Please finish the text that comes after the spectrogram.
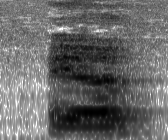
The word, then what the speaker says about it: heir: with consonant and sound is vowel see and air was born to the royal couple say this sentence and here the edge is silent and air was born to the royal family that's why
